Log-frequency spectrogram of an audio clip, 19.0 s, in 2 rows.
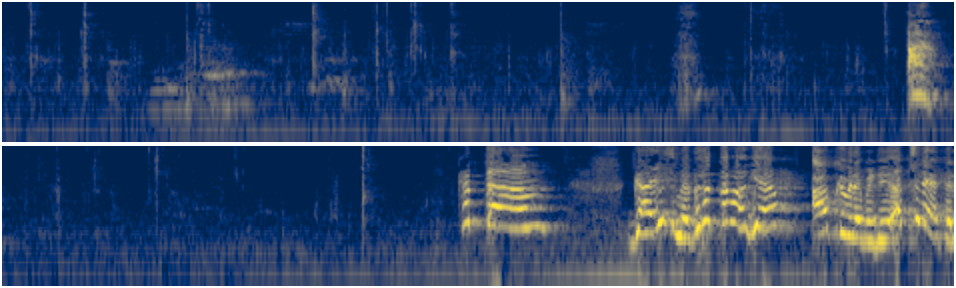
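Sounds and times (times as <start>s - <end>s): person chewing: 0.0s - 14.1s
small mouth clicks: 9.7s - 13.6s.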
